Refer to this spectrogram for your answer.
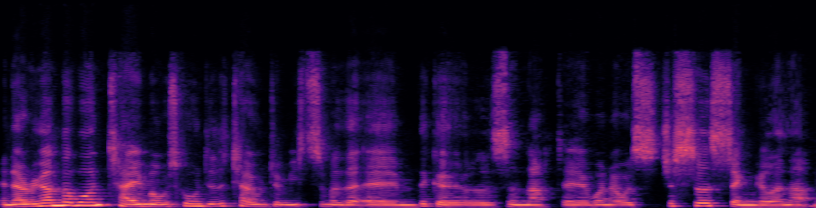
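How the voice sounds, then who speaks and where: Over noticeable background noise, a woman with a Geordie accent talks at a fairly quick pace in a very deep, low voice, with lively intonation and hardly any pauses. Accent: mild Geordie. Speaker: video tutorial maker.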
